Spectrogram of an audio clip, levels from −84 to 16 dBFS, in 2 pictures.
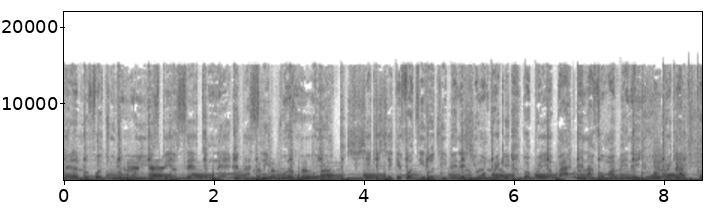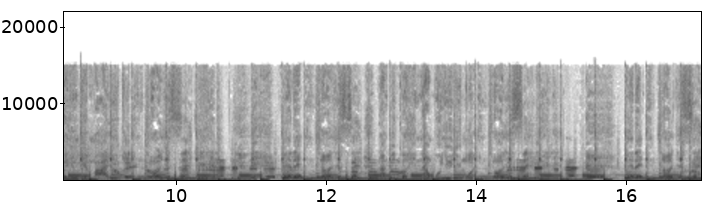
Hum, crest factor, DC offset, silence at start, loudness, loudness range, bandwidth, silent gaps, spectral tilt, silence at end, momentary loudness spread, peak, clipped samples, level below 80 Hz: none; 12 dB; under 0.1%; 0 s; -12 LUFS; 1 LU; 16 kHz; none; -5.5 dB/octave; 0 s; 3 LU; 0 dBFS; under 0.1%; -18 dBFS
